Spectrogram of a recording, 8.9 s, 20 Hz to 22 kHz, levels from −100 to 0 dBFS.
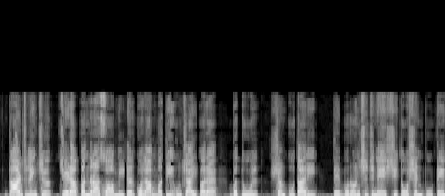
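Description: From start to finish the speech carries heavy codec damage, most likely from HE-AAC compression at a very low bitrate, consistent with something near 12 kbps. Only the lower spectrum is coded directly; the treble is rebuilt by copying lower bands upward under a coarse envelope. Those synthetic highs don't align harmonically with the real content, so sibilants come across gritty, metallic and lispy. Nothing at all reaches above 11.5 kHz.

At 3.98 to 4.01 s a pre-echo appears, spreading over about 27 ms before a sharp attack. The transform codec distributes quantisation noise across the whole block, so noise sized for the loud onset also fills the quiet stretch just ahead of it. A brief hiss arrives before the transient, and the attack itself sounds softened and smeared rather than crisp.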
